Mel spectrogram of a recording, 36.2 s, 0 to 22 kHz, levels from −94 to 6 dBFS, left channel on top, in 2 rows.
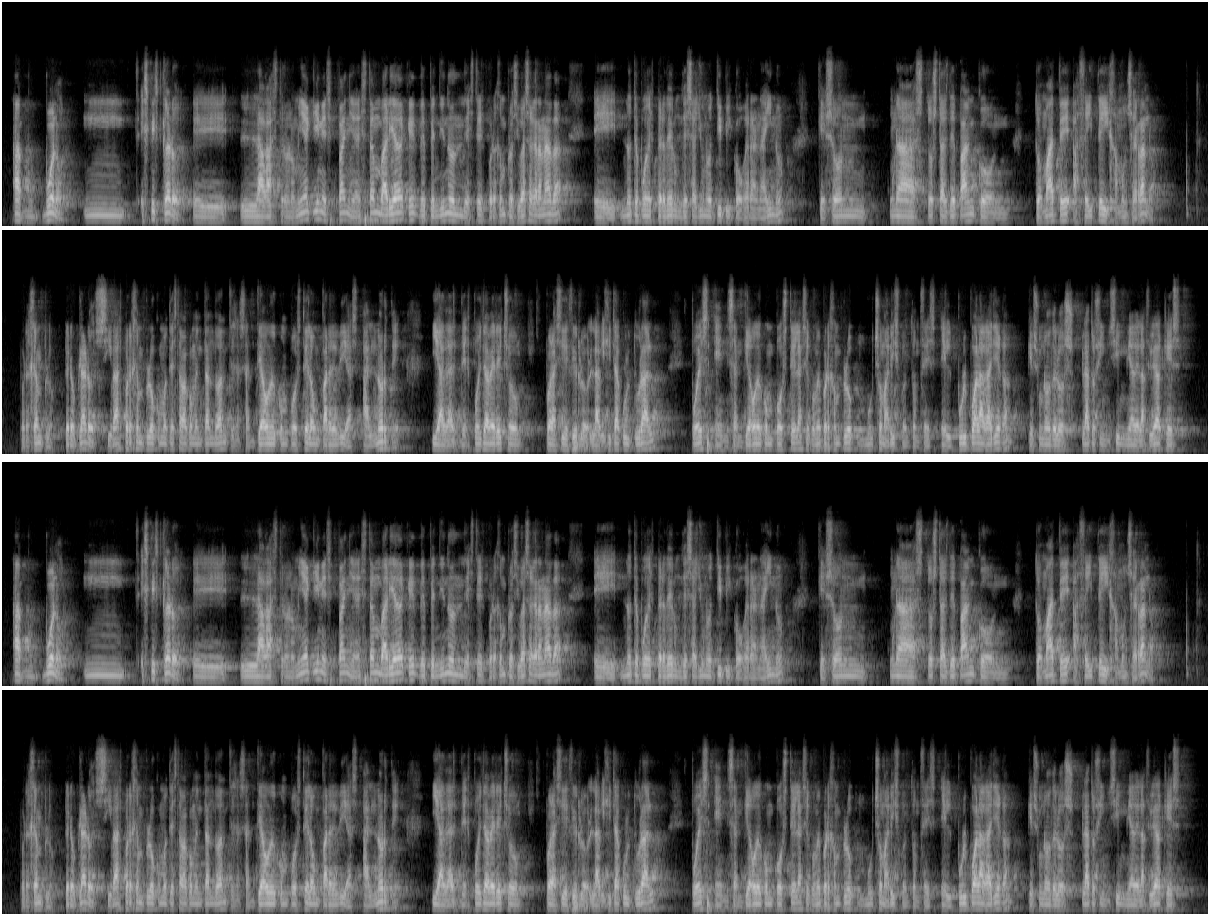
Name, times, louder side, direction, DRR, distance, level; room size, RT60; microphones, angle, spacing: voice 1, 0.2-0.9 1.2-13.0 13.3-15.1 15.5-17.3 18.4-25.9 26.3-27.9 28.4-35.9, left 1 dB, 10° left, 10 dB, 1.1 m, -26 dB
25.5 x 25.5 x 4.9 m, 0.78 s
head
